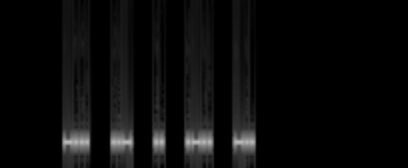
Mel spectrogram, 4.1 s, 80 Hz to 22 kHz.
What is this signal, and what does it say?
Morse code, heard as a keyed tone, about 43 wpm, spaced as for 25 wpm, 690 Hz. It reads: BUILD
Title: 3x Character Spacing - Top 200 Words - 45wpm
